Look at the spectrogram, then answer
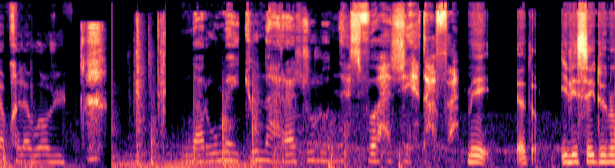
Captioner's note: speaks Arabic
